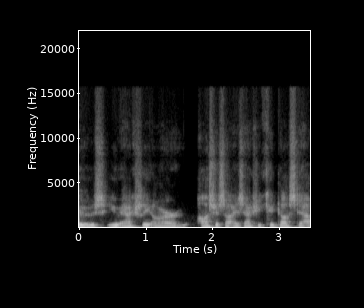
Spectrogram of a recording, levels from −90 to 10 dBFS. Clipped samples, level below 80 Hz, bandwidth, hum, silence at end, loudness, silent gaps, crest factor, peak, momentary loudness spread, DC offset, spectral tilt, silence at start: under 0.1%; -60 dBFS; 16 kHz; none; 0 s; -25 LUFS; none; 16 dB; -8 dBFS; 6 LU; under 0.1%; -5.5 dB/octave; 0 s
